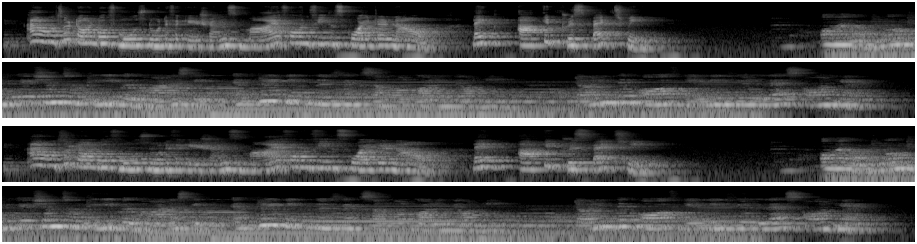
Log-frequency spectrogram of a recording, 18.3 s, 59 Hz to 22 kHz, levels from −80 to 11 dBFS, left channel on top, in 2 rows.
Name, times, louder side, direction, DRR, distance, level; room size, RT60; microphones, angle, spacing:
voice 1, 0.2-4.3 4.7-4.9 5.2-6.4, left 3 dB, 50° left, 3 dB, 0.4 m, -26 dB
voice 2, 8.2-14.2 14.8-17.7, equal, 45° right, -5 dB, 1.2 m, -27 dB
sound 1, 8.2-16.7, equal, 65° right, 0.9 m, -34 dB
4.2 x 3.1 x 3.0 m, 1.1 s
head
